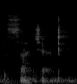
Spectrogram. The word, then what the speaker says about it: sachet: Which I believe is actually pronounced sachet.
